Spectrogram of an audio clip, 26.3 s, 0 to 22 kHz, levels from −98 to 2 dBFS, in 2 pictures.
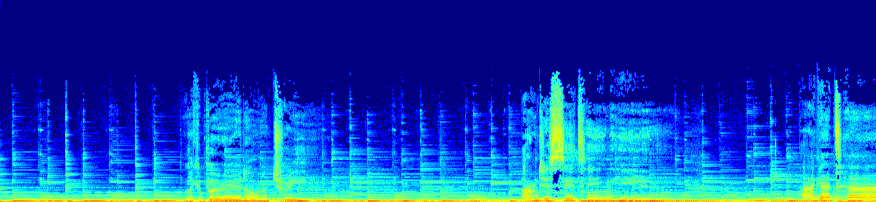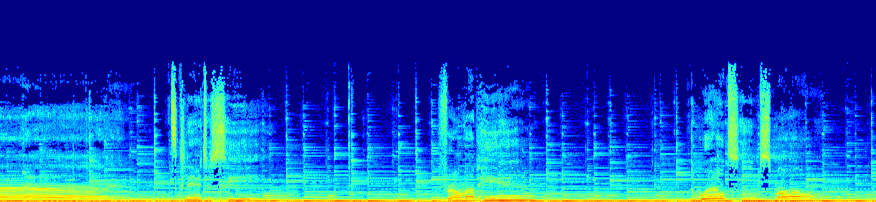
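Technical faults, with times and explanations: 0.0–11.18 s, wrong sample rate: audio recorded at 48 kHz is played back at 44.1 kHz with no conversion, so everything runs at 0.919 times its proper speed and sits about 1.47 semitones low, sounding slightly slow, heavy and dragged until the rate corrects at 11.18 s.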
